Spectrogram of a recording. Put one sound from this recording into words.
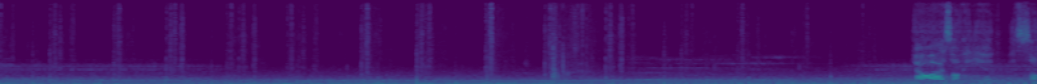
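Footsteps tread steadily on pavement.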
